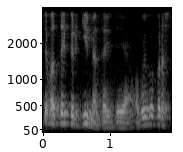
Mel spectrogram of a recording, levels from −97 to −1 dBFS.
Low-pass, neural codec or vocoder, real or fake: 3.6 kHz; none; real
